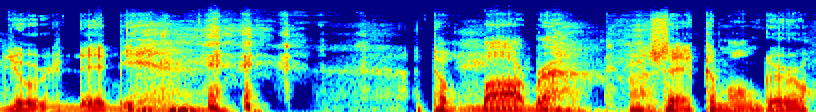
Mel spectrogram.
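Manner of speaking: a hint of a presidential impression; George W. Bush. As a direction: lightly do the former president telling a story. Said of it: "how you do it?".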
